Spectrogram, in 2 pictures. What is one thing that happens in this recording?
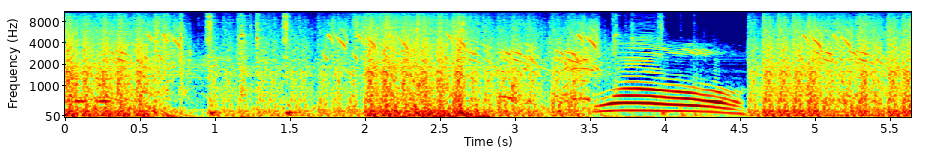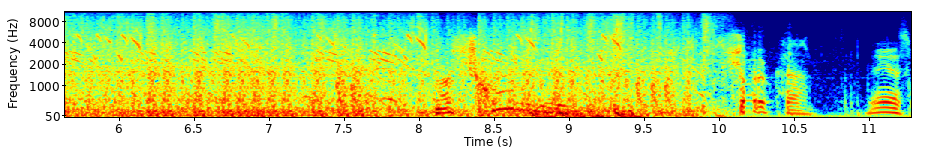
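Submachine guns fire in rapid bursts.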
